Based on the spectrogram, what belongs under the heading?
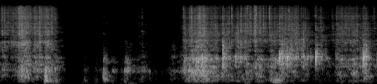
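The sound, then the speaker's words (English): Dry cereal is poured into a bowl: a rattling cascade of small hard pieces clattering in, loud at first, pausing briefly, then resuming in a steady crackling pour with scattered sharp clinks. “I probably should have poured two bowls.”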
